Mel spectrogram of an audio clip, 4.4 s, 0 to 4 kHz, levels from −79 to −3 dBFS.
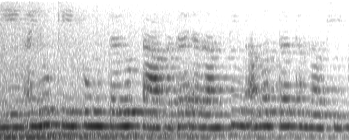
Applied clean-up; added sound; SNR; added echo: none; Boom; 9 dB; reverberation time 1.1 s.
